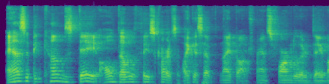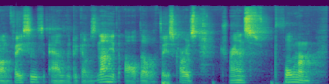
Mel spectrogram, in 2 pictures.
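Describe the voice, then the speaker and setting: With an enthusiastic tone and lively intonation, a man speaks at a fairly low pitch with big swings in loudness and hardly any pauses, while noticeable background noise carries on behind him. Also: moderate pace. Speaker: card game content creator. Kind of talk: video guide. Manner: filler-heavy.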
